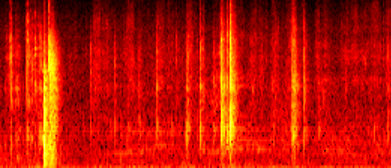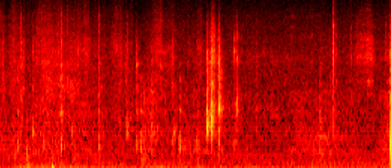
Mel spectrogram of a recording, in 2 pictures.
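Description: Handling noises from taking apart a plastic toy robot. There is a clatter just after the start, then scattered clicks and knocks as a screwdriver works its screws and the plastic shell is pried open.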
